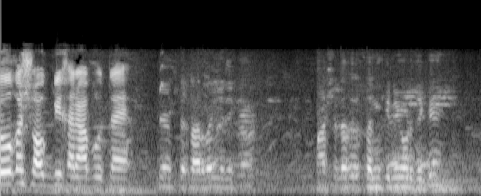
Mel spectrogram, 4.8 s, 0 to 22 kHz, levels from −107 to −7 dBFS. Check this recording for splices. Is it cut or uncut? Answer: cut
